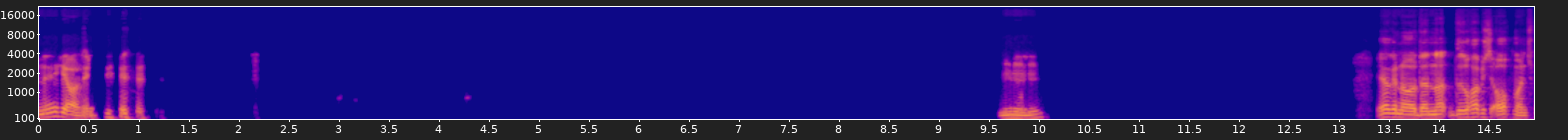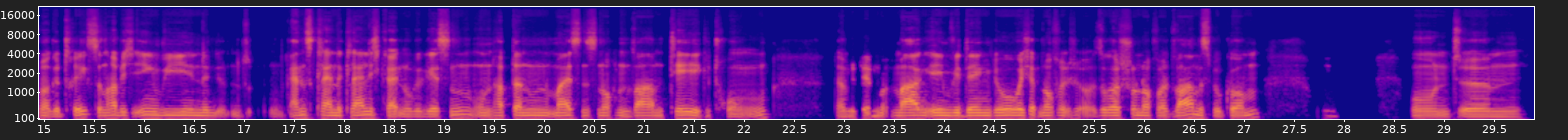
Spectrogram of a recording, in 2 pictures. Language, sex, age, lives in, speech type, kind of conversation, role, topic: German, male, 35-39, Germany, conversation, unstructured, none, Wie hat sich dein Essverhalten in den letzten Jahren verändert?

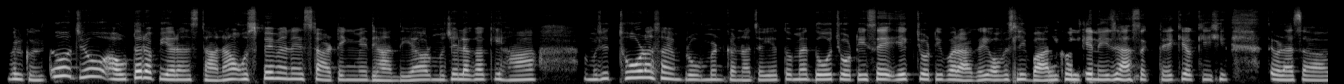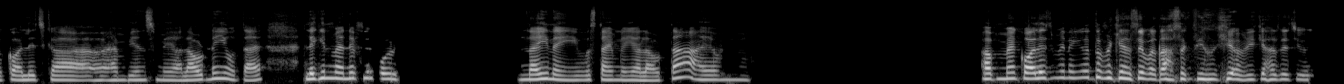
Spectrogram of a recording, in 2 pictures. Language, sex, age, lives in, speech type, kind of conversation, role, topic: Hindi, female, 25-29, India, conversation, podcast, guest, Tumhare style mein waqt ke saath kya-kya badlav aaye, aur yeh badlav kaise hue?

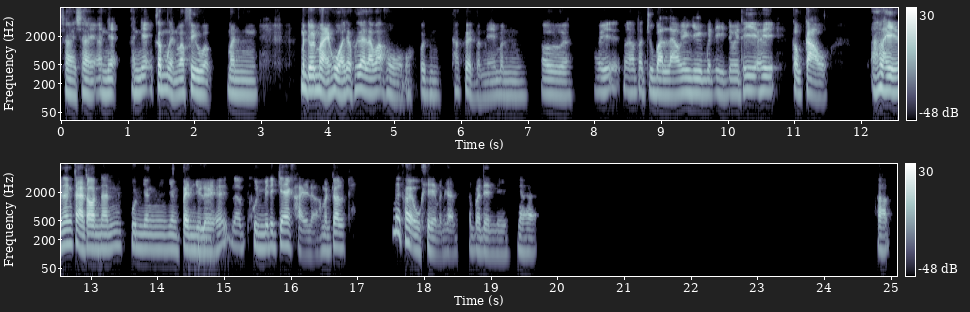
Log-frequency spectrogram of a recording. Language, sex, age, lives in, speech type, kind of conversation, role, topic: Thai, male, 40-44, Thailand, conversation, unstructured, none, คุณเคยรู้สึกไม่พอใจกับเพื่อนที่ชอบยืมของแล้วไม่คืนไหม?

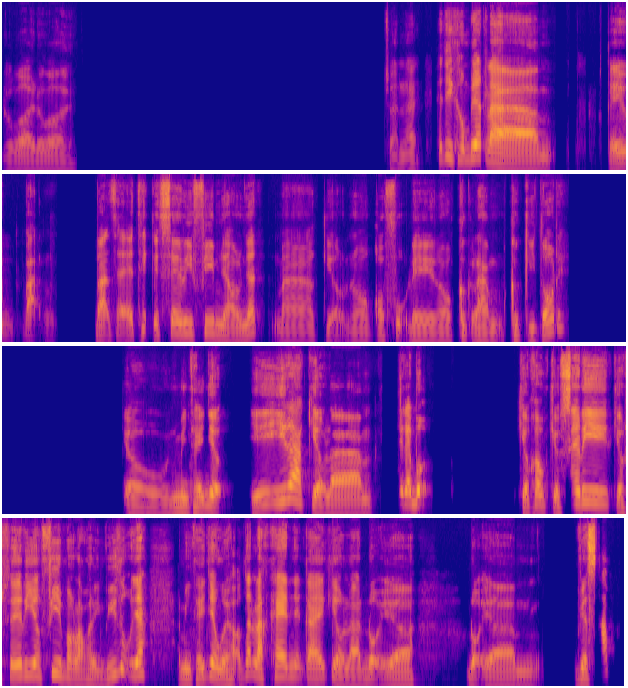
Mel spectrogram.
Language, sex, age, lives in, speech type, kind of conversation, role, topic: Vietnamese, male, 25-29, Vietnam, conversation, podcast, host, Bạn nghĩ sao về việc xem phim có phụ đề so với xem phim lồng tiếng?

